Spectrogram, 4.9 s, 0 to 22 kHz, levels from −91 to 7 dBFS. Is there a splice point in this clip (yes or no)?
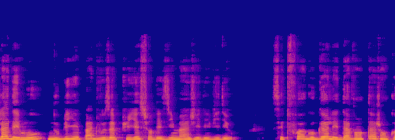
no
